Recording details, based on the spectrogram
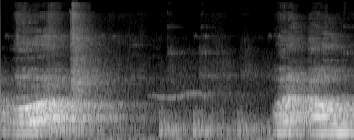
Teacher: कंठ और ओठ से हम ओ और औ का उच्चारण स्थान करते हैं। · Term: कंठोष्टम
